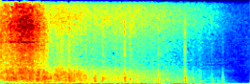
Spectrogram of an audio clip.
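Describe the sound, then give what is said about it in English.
A helicopter carrying a Marine door gunner crashes into the ground in a loud, sustained roar of deep rumbling and crunching bursts, with sharp cracks scattered through before the noise cuts off abruptly. “And then we hit the ground.”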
